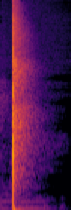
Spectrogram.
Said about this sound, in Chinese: 你要手拍手，这个是拍手的声音，但是拍手的声音里面有。无穷的变化，你能不能去掌握？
